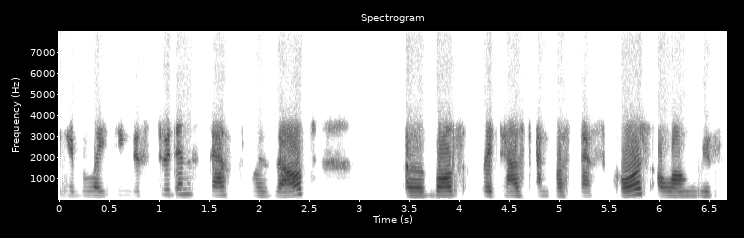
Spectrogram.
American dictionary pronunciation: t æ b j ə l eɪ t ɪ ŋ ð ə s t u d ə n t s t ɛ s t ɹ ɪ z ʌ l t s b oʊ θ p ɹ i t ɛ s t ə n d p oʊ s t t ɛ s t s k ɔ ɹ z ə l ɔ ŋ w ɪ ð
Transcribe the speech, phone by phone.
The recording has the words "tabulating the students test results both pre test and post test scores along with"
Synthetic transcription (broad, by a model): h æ b j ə l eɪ t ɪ ŋ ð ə s t u d ə n t s t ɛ s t ɹ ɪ z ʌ l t b oʊ θ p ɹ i t ɛ s t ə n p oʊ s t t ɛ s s k ɔ ɹ s ə l ɔ ŋ w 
